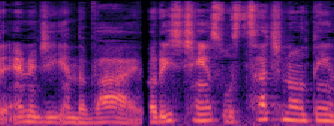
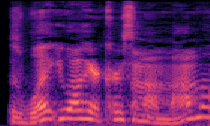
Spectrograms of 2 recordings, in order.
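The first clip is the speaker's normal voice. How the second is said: ordinary delivery, nothing marked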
